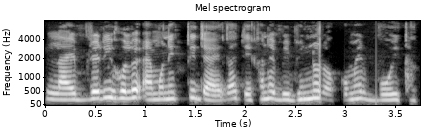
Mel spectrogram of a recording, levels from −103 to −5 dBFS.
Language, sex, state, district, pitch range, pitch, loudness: Bengali, female, West Bengal, North 24 Parganas, 200-245 Hz, 220 Hz, -18 LUFS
